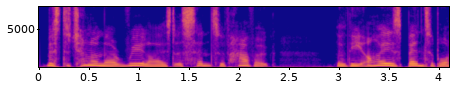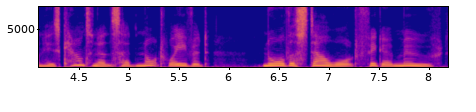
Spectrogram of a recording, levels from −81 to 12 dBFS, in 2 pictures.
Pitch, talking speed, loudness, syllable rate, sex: 220 Hz, 160 wpm, -17 LUFS, 5.5 syllables/s, female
